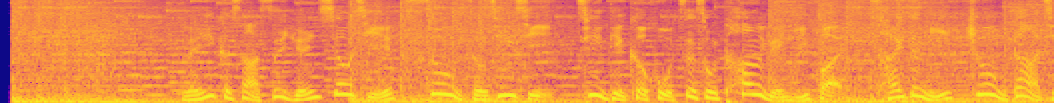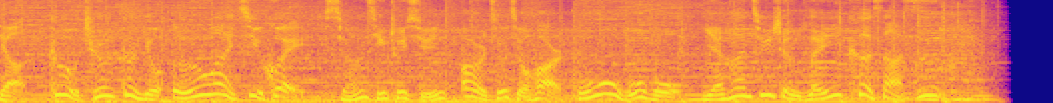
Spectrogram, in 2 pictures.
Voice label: 男 广告

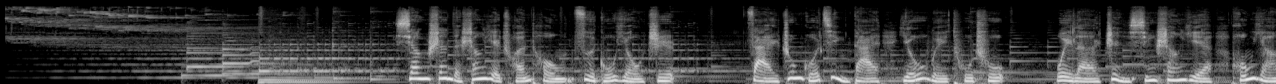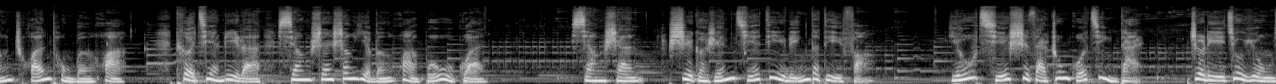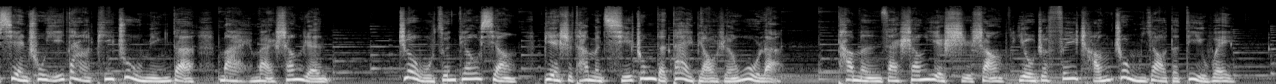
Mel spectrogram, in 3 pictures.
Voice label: 女3-专题-博物馆讲解, 女; 香山商业文化博物馆

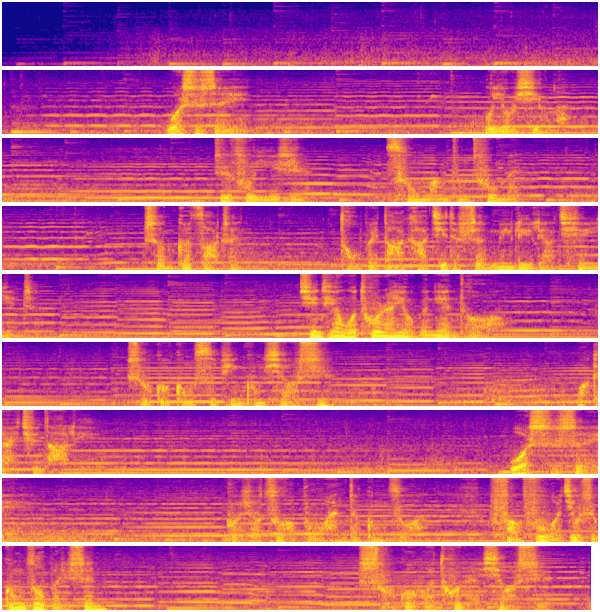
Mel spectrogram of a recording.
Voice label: 男 广告 品牌悲伤自述

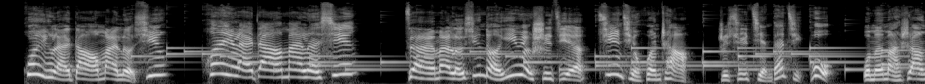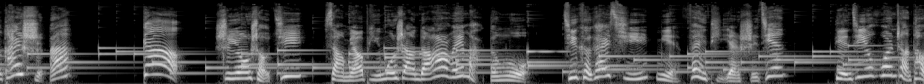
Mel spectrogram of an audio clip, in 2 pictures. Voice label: 模仿 男童女童; 唛乐星

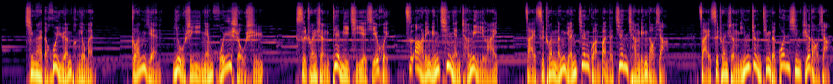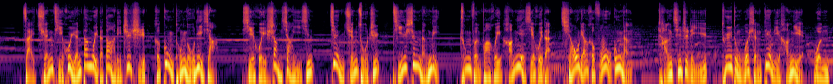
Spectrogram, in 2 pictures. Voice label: 男, 颁奖

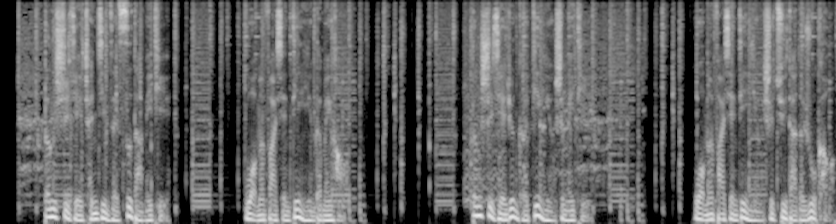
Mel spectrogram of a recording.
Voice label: 男 专题 性冷淡风

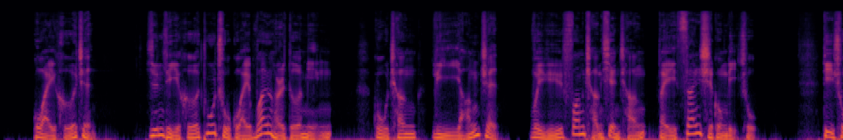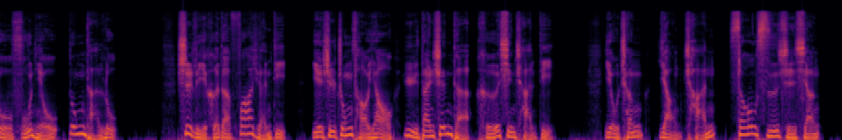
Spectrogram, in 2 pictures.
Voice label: 男 专题 自然叙述; 拐河

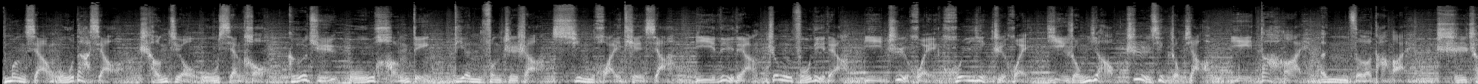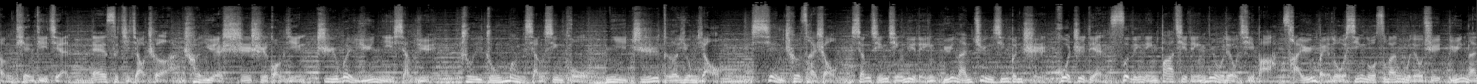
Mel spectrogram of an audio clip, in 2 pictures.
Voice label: 男 广告; 奔驰汽车A

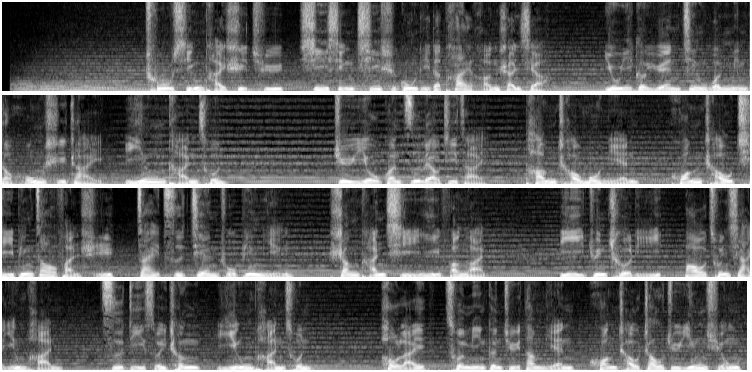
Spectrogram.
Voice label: 男 专题; 营盘村专题

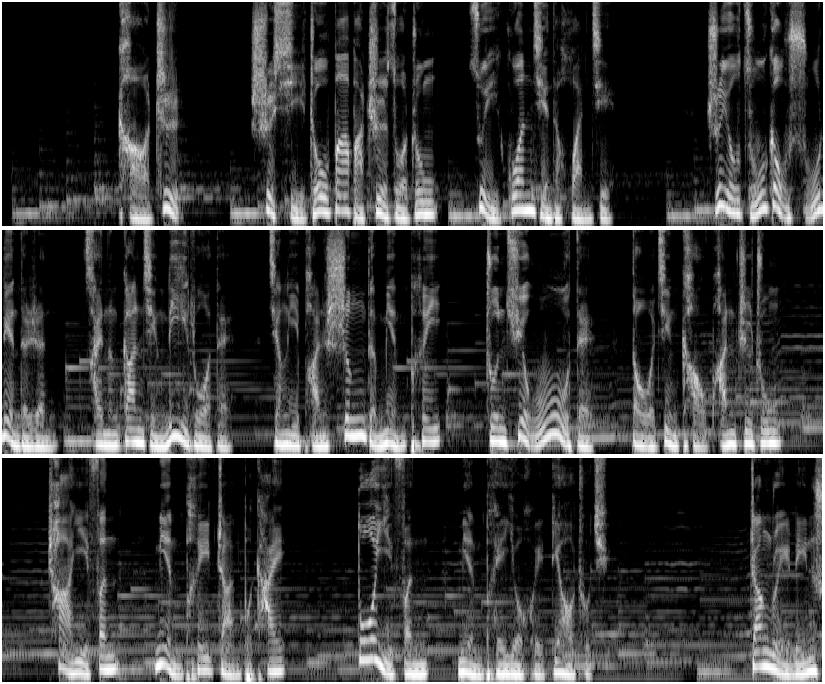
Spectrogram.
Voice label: 男 模仿

